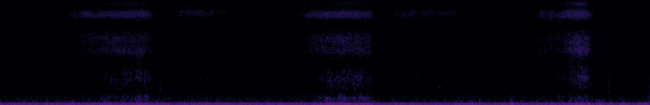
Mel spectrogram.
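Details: Pet cat Gildong purring like a snoring man, raspy inhale-exhale bursts repeating about every three seconds, five pulses in all, with a low hum in the background.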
